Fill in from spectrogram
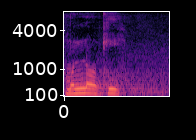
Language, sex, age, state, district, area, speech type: Tamil, male, 18-30, Tamil Nadu, Tiruvarur, rural, read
